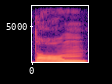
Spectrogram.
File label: "dom5", taiwanese syllable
